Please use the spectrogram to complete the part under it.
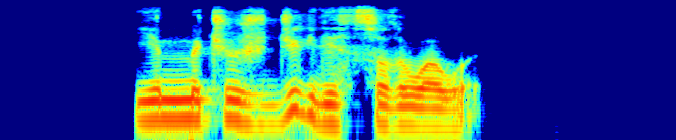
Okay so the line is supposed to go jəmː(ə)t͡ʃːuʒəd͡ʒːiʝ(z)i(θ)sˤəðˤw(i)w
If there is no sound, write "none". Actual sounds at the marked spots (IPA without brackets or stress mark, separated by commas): ə, ð, θ, æ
